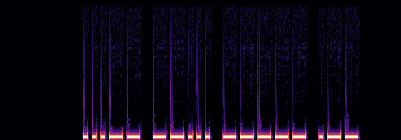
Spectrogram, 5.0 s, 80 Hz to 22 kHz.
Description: Morse code, heard as a keyed tone, about 21 wpm, 700 Hz. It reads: 370W
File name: practice / 22wpm / Four Letter-Number Combinations - 22wpm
